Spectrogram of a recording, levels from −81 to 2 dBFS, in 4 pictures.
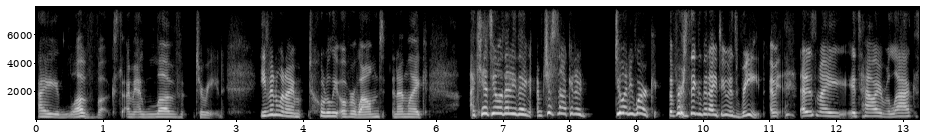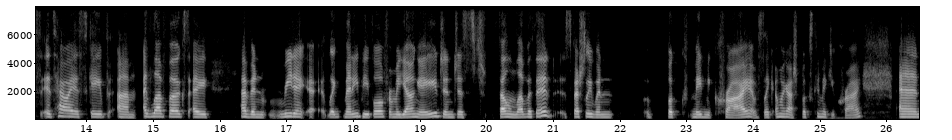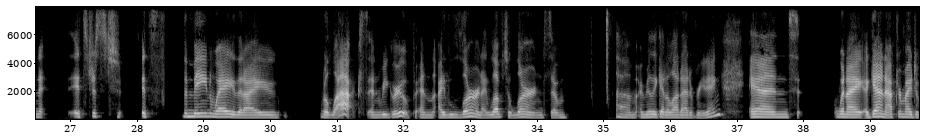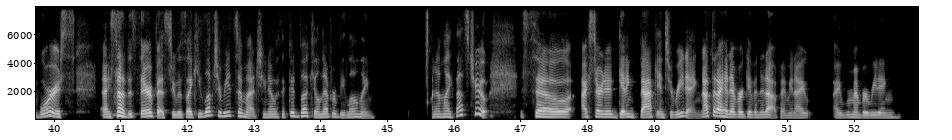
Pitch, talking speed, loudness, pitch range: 190 Hz, 200 wpm, -23 LUFS, 180-230 Hz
